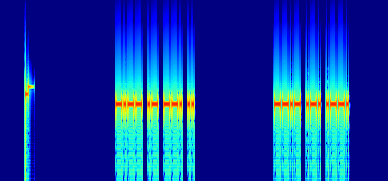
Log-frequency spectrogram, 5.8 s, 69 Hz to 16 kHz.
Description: Morse code, heard as a keyed tone, about 40 wpm, 700 Hz. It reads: YAGI QRP
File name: course / instant-qso-element-course-3 / IQE Course 3 - Lesson 89 - YAGI - Two Elements - 40wpm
